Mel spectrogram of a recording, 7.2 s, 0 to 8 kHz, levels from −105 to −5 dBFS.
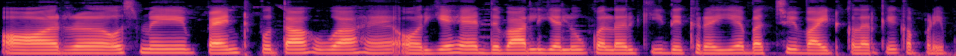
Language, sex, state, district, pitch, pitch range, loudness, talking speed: Hindi, female, Chhattisgarh, Sukma, 180 Hz, 175-190 Hz, -31 LUFS, 175 wpm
